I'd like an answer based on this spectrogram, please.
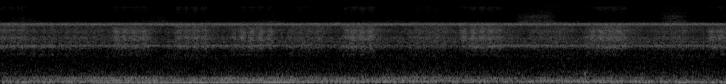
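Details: Cicadas from Dallas, Georgia fill the air with a high, unbroken rasping whir that throbs in gentle waves roughly each second, steady background hum below.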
